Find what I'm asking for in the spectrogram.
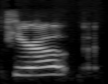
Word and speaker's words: Perriot: Uh, it's pronounced Piro, is um, the proper pronunciation.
